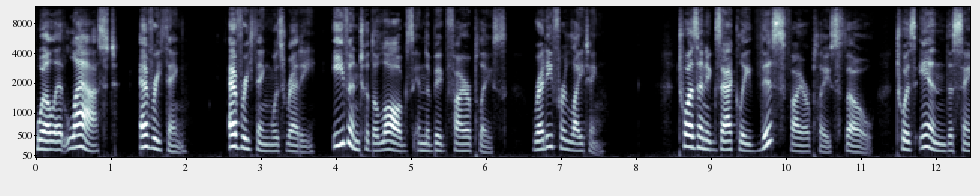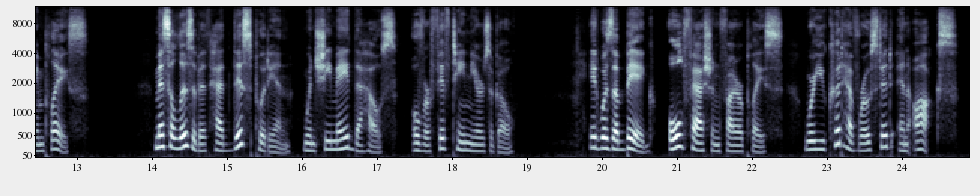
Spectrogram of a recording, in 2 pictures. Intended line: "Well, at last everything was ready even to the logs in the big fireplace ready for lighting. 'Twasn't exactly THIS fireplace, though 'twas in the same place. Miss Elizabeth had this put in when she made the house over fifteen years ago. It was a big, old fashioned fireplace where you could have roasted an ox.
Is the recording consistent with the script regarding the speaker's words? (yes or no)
no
